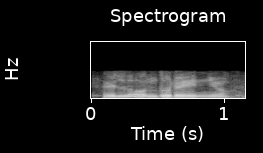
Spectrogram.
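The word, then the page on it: hondureño: Spanish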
